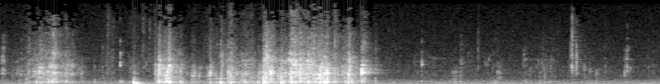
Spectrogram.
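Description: Biting into a sandwich and chewing close to the microphone, with mouth noises and small clicks. There is a short burst in the first second, then a louder run of chewing from about one and a half to nearly four seconds in, and it quiets after that.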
